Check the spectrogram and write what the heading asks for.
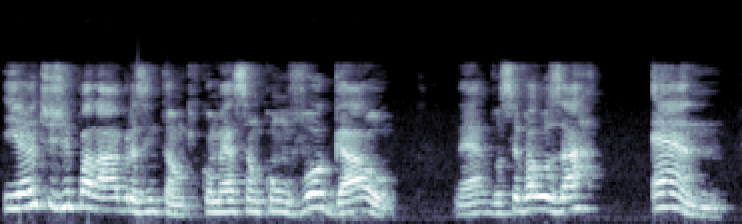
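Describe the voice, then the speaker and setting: A man's voice: fairly high pitch, lively intonation, unhurried, a bit bright. A Brazilian man teaching a beginner English lesson, talking conversationally and often checking in with "ok?". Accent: Brazilian Portuguese. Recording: slightly dull lo-fi sound.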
